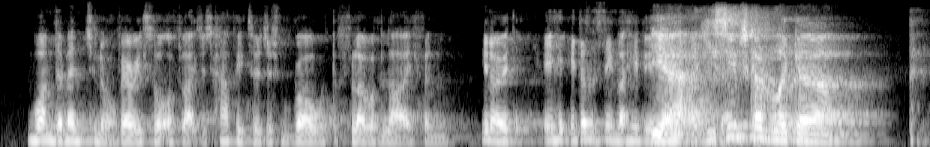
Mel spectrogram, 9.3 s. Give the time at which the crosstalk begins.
7 s

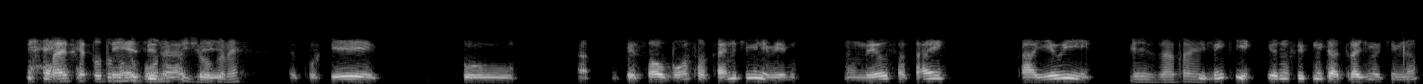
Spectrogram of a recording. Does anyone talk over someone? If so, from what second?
1 s

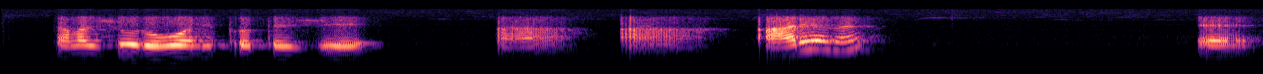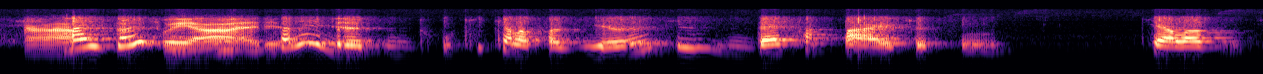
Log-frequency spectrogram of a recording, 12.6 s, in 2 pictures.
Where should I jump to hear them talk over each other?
7 s

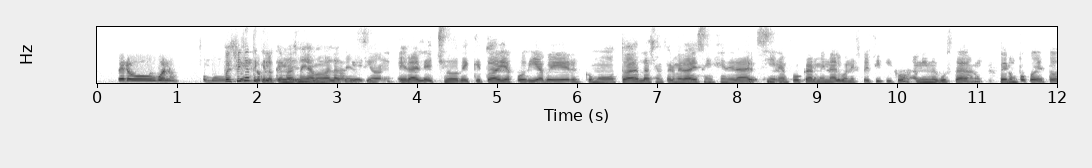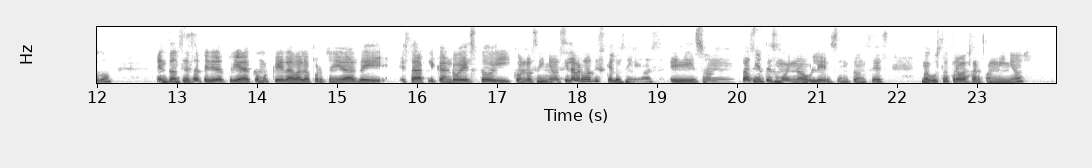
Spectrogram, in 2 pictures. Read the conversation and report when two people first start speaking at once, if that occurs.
2 s

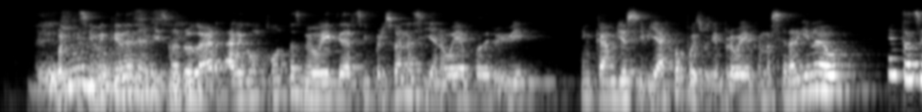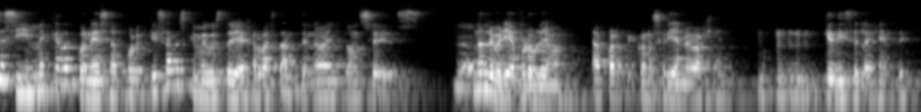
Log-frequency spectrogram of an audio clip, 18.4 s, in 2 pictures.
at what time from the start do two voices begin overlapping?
1 s

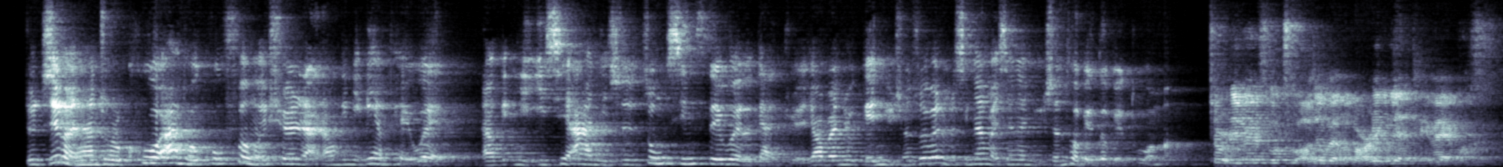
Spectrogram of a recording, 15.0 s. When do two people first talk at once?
none

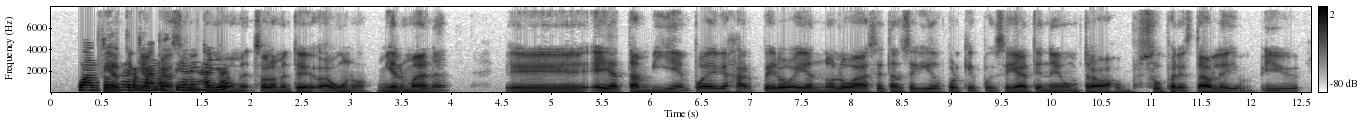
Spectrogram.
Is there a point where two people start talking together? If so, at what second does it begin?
1 s

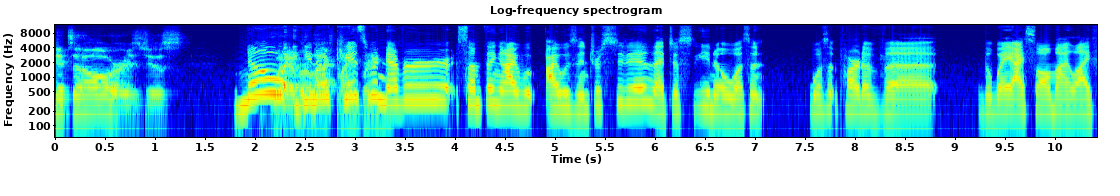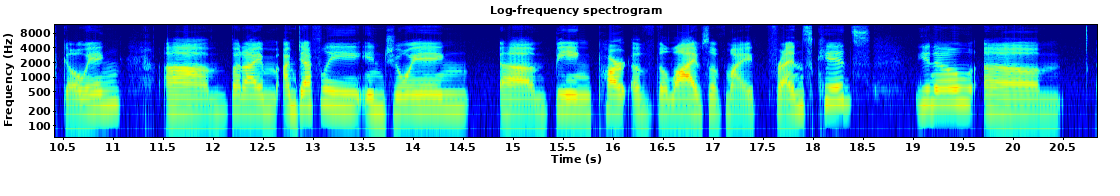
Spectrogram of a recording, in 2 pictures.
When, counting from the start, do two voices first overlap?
2 s

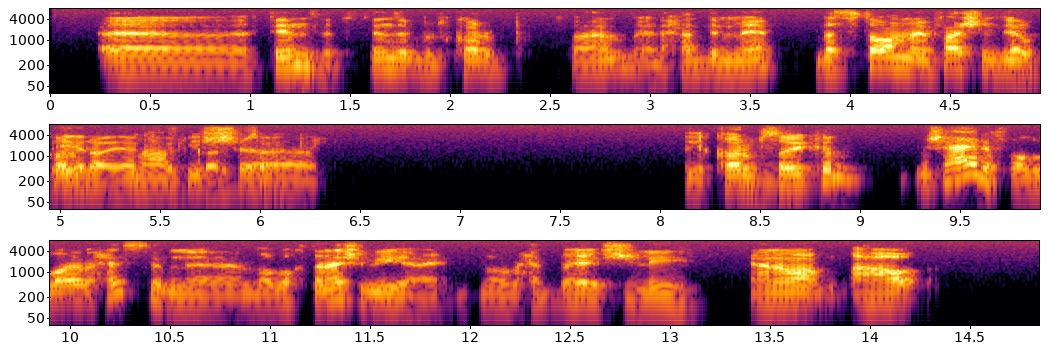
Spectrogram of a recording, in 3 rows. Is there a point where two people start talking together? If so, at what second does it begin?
5 s

